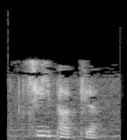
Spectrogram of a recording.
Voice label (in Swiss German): "zwibackel", alsace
